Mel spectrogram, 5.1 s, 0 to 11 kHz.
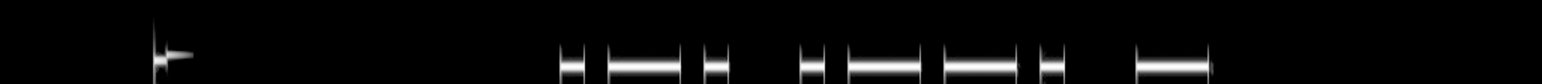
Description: Morse code, heard as a keyed tone, about 15 wpm, 700 Hz. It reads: RPT
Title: Abbreviations 15wpm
